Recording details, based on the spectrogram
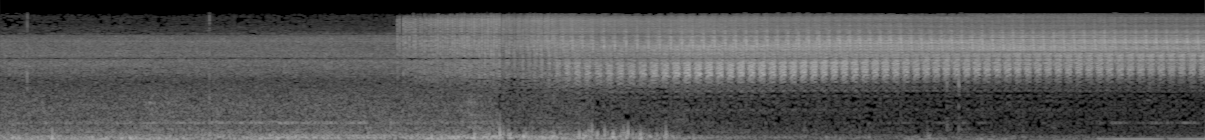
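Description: A cicada breaks into a loud, harsh, pulsing buzz that fills the air and holds steady.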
